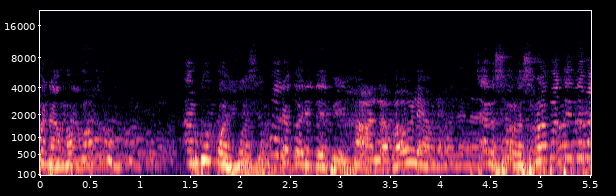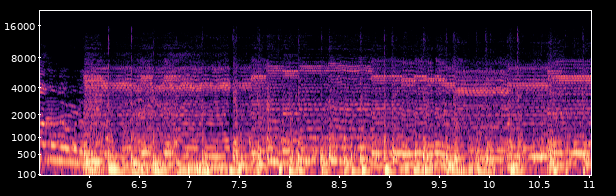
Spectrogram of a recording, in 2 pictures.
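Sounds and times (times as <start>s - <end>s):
person speaking into a microphone: 0.0s - 6.0s.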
